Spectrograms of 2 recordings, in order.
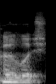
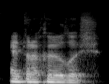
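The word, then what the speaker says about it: Eddrachillis: I'm not exactly sure on the pronunciation. It starts with an E, and they interacted with the. Edrachulish, yes. Say that again, please. Edrachulish.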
